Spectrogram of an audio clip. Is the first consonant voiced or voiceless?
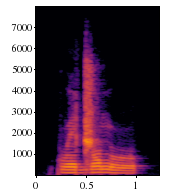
voiceless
